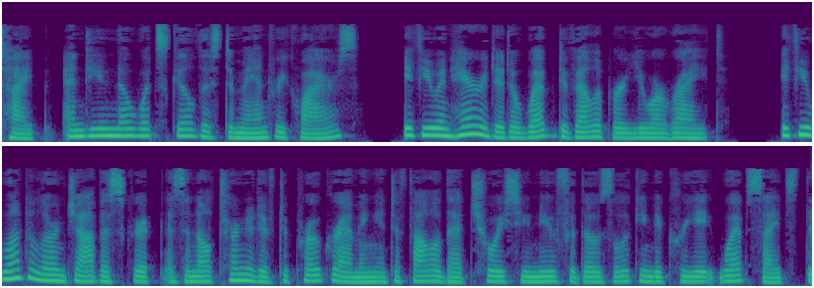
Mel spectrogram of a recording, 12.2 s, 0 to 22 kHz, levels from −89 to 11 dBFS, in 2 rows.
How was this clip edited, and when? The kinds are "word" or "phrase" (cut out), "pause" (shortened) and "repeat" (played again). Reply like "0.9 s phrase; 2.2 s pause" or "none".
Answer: 2.8 s pause; 5.5 s pause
